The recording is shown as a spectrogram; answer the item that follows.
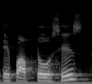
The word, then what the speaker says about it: apoptosis: the initiation of the apoptosis of platelet we know that apoptosis some people also pronounce it as a apoptosis so apoptosis or apoptosis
